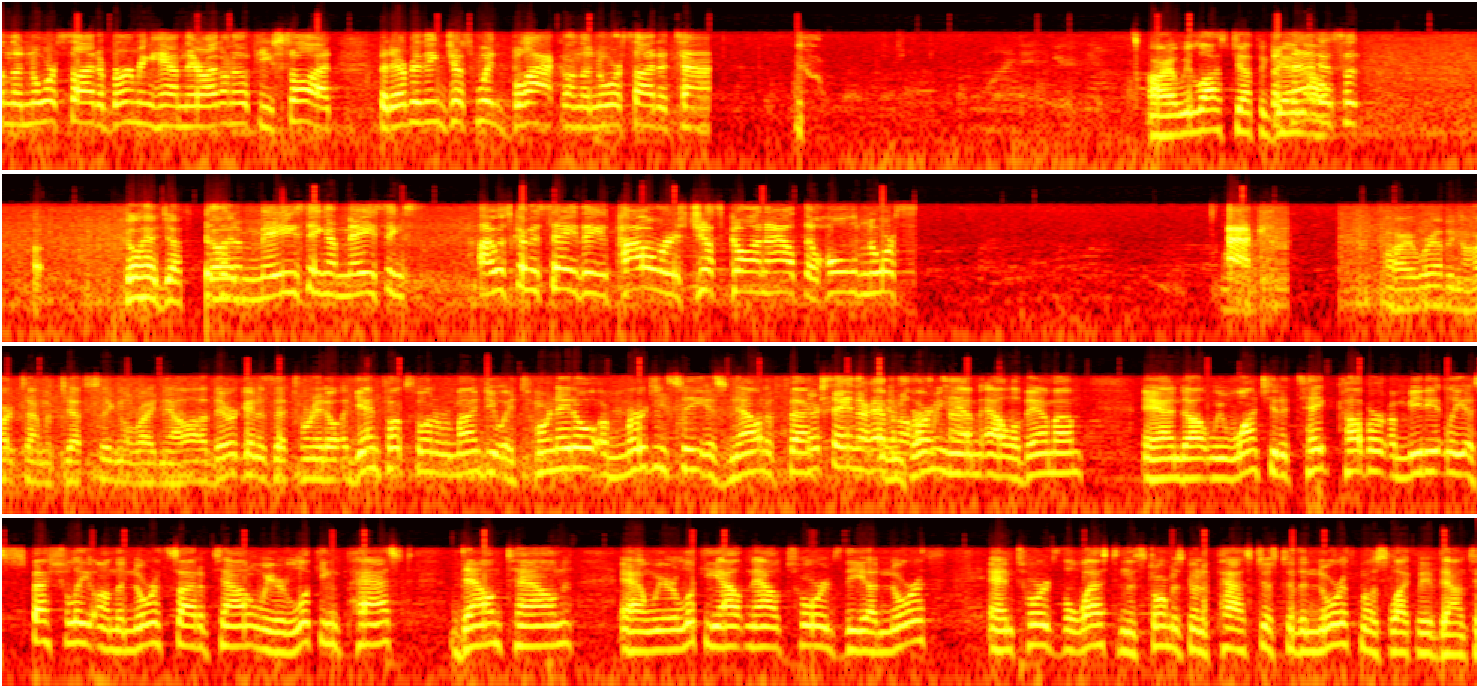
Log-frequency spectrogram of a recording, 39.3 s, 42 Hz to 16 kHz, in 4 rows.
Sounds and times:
Speech: 0.0s - 4.8s, 6.0s - 9.1s, 10.7s - 18.3s, 19.0s - 39.3s.

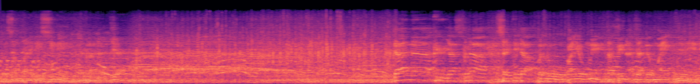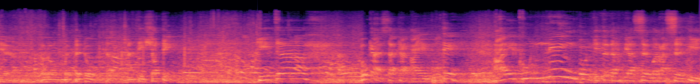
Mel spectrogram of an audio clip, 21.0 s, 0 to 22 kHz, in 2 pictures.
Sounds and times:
Male speech, man speaking: 0.0s - 1.9s, 5.9s - 13.2s, 14.3s - 21.0s.

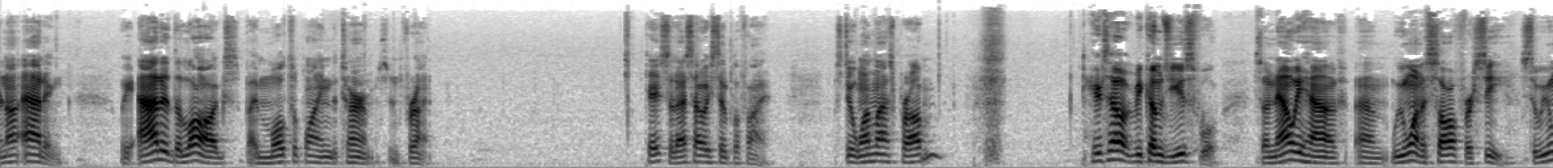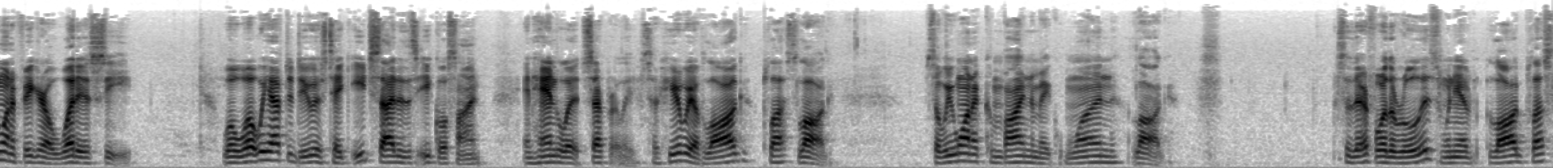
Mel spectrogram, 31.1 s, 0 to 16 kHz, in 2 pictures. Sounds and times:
Narration, monologue: 0.0s - 31.0s.

